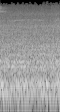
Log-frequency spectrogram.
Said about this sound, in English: Sorry, my garbage truck is here. I called for it. It's like the emergency.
